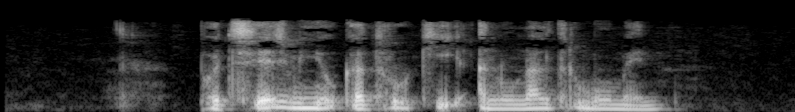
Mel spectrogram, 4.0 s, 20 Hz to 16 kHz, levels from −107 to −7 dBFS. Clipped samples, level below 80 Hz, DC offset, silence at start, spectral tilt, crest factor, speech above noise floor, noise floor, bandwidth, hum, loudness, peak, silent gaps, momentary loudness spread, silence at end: under 0.1%; -60 dBFS; under 0.1%; 1 s; -6 dB/octave; 22 dB; 55 dB; -80 dBFS; 8.2 kHz; none; -26 LUFS; -6 dBFS; none; 10 LU; 0.65 s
